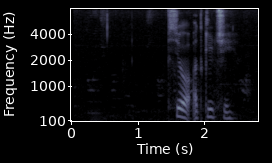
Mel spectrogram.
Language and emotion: Russian, neutral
